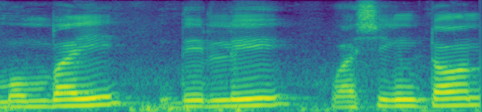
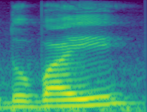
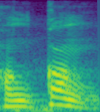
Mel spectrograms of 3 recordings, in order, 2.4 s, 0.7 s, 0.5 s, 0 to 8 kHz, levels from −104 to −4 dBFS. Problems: background sounds at intervals, background conversations at intervals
